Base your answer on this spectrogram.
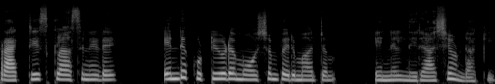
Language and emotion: Malayalam, sad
